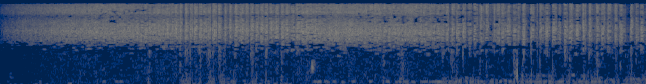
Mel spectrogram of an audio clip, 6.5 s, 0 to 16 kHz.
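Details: Wild western diamondback rattlesnake in Arizona, recorded 3/11/17, rattling: a steady, dry, high-pitched buzzing hiss that builds over the first second and then holds continuously with faint rapid pulsing, no other clear sounds.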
